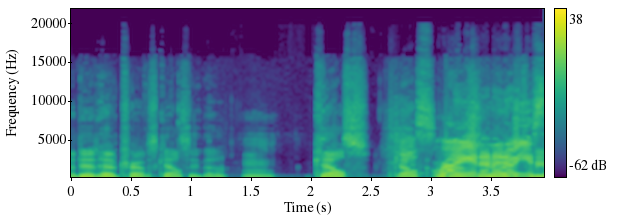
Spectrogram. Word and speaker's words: Kelce: Kels. Ryan, he and I know likes to you be say pronounced.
